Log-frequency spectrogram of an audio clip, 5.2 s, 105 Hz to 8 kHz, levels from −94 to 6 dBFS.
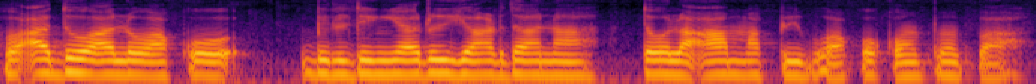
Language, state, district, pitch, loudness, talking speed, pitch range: Nyishi, Arunachal Pradesh, Papum Pare, 175 Hz, -15 LUFS, 160 wpm, 170-180 Hz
